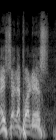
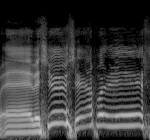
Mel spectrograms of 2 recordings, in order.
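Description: First: Loud, high, commanding police call; firm cop announcing himself. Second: Hesitant and unsure, a feeble "police"; timid police call. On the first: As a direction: bark it out with authority. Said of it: "il faut quand même avoir une voix". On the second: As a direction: say it like a meek cop who lacks a voice. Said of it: "On dit pas". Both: Shown as a demonstration.

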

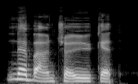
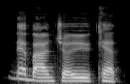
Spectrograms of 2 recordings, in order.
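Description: First: Higher, pleading woman's voice, stepping in. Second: Higher, slow, insistent woman's voice; firm woman's plea. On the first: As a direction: plead with him to spare them. Hollóné begs Kinizsi. (magasabb, könyörgő asszonyhang) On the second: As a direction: repeat it slowly so he listens. Hollóné repeats, slower and firmer. (lassú, magas, határozott asszonyhang) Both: Acted.

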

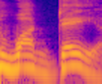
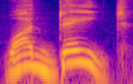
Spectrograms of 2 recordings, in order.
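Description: First: "day" left open, with no T at the end; "day" in place of "date", T dropped; missing final T. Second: "date" closed with an audible T; "What date" with the last T clearly pronounced; final T sounded. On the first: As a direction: say "what day", ending on the vowel. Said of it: "不是what day啊". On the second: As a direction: finish "date" on a released T. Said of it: "那个t的音要念出来". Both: Shown as a demonstration.

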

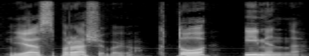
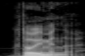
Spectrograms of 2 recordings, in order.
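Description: First: «кто именно» low and very slow; insistent repeat. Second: Low, controlled question; terse question. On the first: Saunders repeats «кто именно» at gunpoint, slow and insistent. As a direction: spell out «кто именно» with slow, separated weight. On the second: Saunders presses gun to Rossetti's temple, terse. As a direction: ask «Кто именно» briefly in a dropped voice. First interrogation question, then repeated. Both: A narrator's reading.

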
